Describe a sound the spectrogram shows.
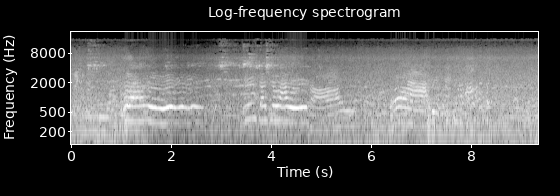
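A man chants loudly in a long, wavering voice close by.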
